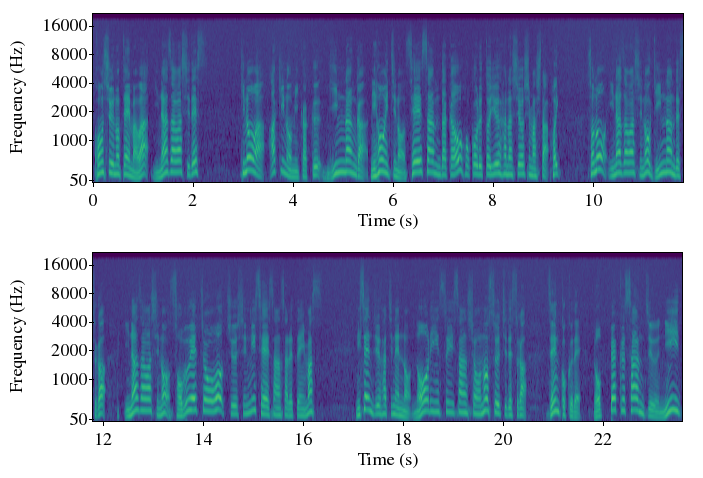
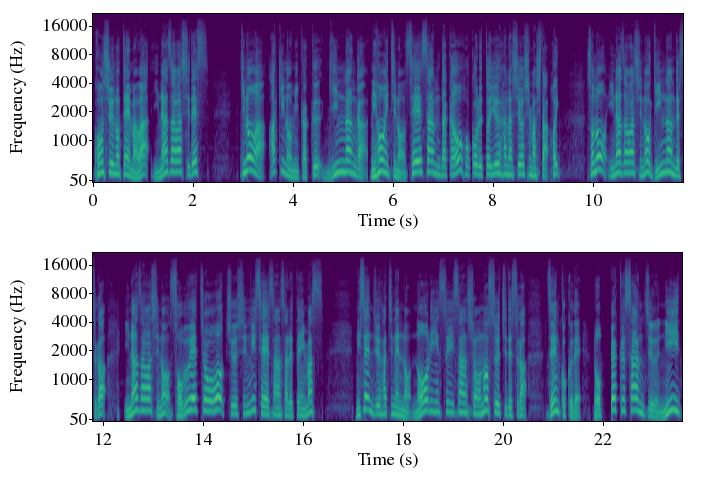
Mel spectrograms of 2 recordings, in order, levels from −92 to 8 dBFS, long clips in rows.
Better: second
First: hiss; faint; throughout; 20 dB below the speech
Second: none

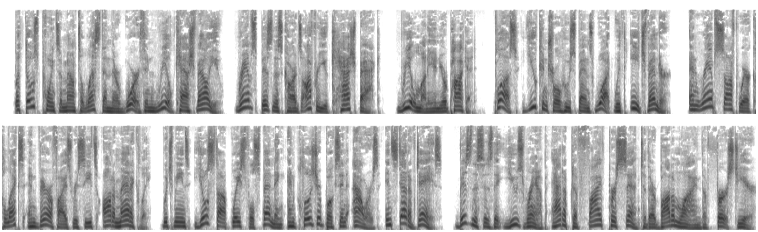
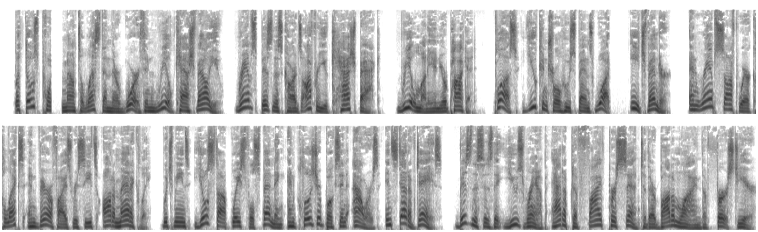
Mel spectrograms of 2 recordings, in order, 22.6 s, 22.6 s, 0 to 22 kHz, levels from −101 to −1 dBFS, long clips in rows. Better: first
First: none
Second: audio cutting out; at 0.5 s and at 9 s

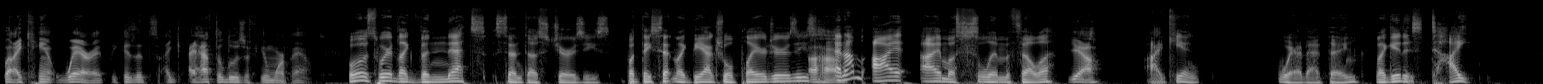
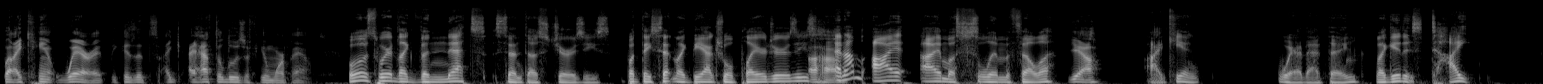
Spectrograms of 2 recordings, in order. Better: neither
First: none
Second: none

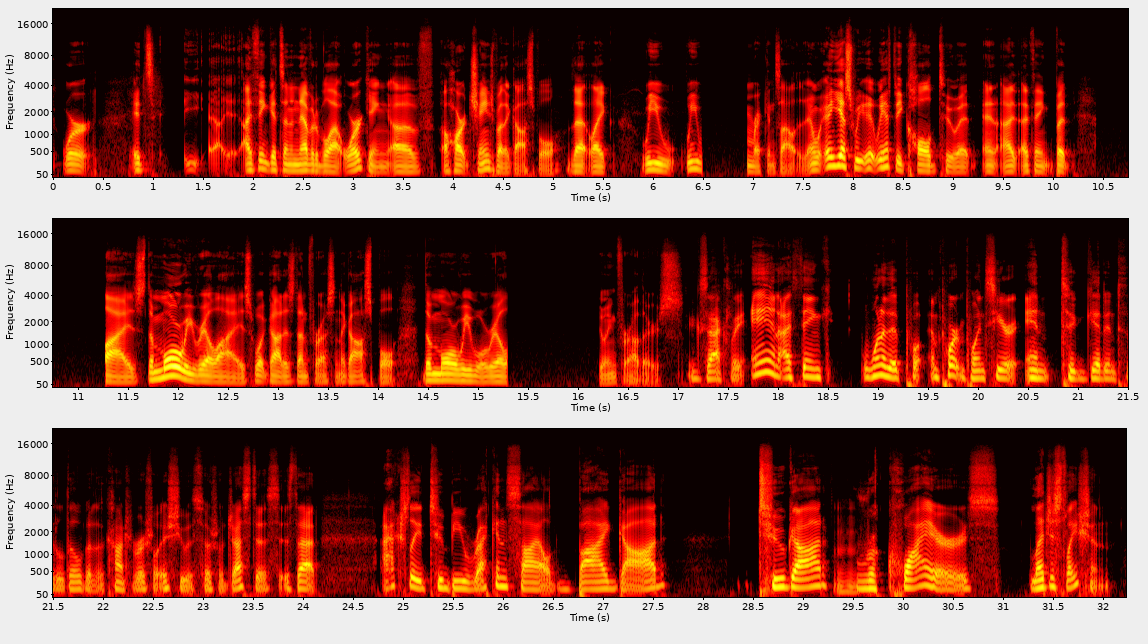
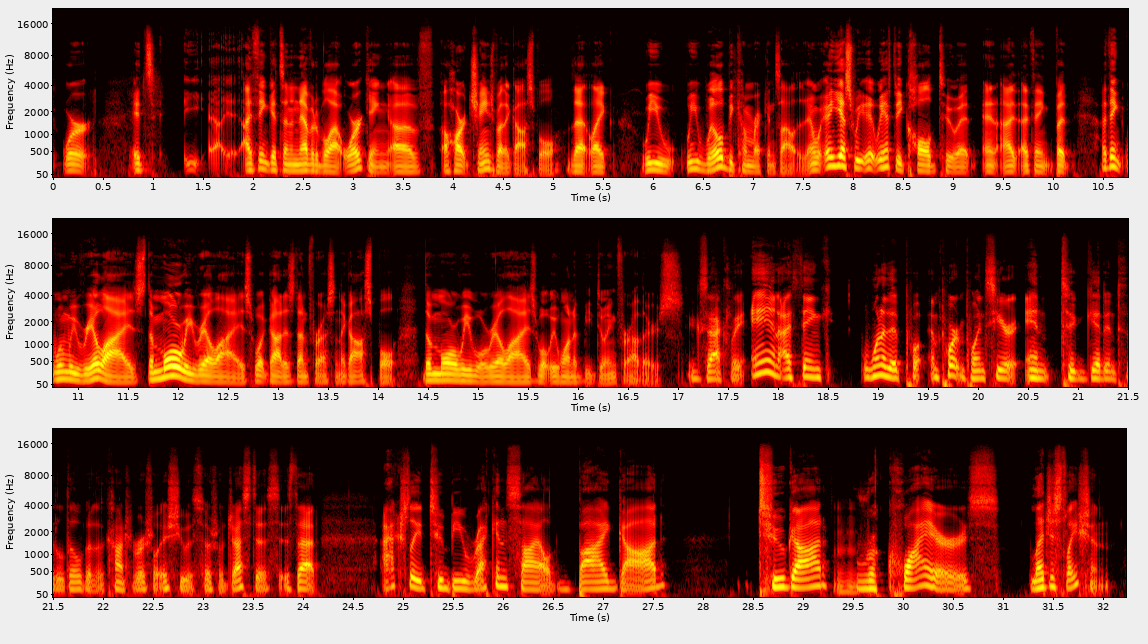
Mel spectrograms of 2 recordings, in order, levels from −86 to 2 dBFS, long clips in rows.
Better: second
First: audio cutting out; at 6.5 s, at 10 s for 1 s and at 15 s for 1 s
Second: none

